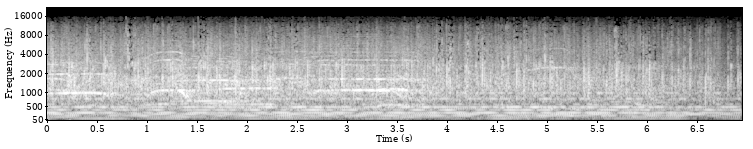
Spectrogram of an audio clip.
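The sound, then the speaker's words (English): A church audience claps their hands in sustained, dense applause to give God praise, with voices rising and cheering underneath and a steady low musical hum, fading slightly toward the end. “Would you clap your hands one more time, lift your voices, and give God praise.”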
